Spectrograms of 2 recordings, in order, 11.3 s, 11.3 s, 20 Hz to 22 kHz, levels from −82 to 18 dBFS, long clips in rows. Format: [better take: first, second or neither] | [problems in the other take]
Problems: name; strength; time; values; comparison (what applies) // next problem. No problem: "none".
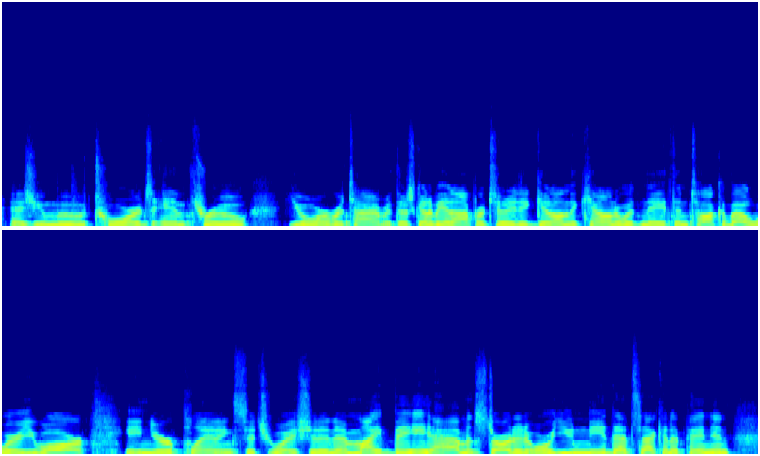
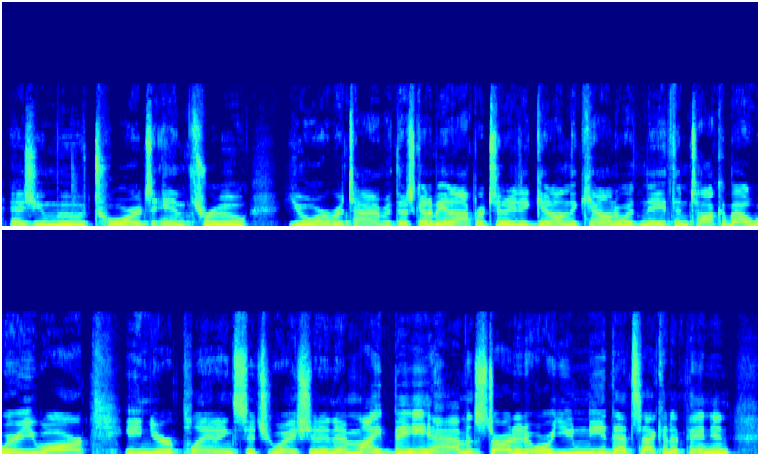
second | muffled; very; fading above 2 kHz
